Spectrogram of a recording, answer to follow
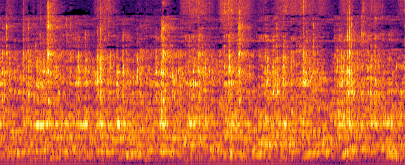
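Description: Ice cubes clinking and rattling in a glass as a cocktail is stirred over lots of ice, giving irregular light clicks about two a second.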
